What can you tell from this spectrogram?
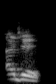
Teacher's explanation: कलकला की सिफ्त की वजह से जुबान को हमें फौरन छोड़ना पड़ता है यहाँ से, यानी कि हमें फौरन इसको हटाना पड़ता है।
